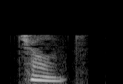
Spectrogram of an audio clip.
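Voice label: "chant", English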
